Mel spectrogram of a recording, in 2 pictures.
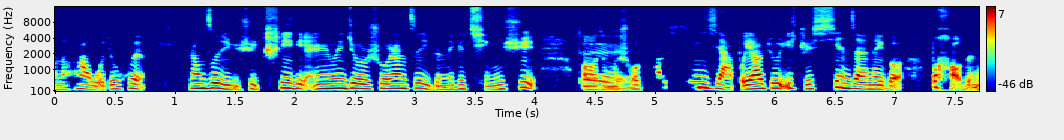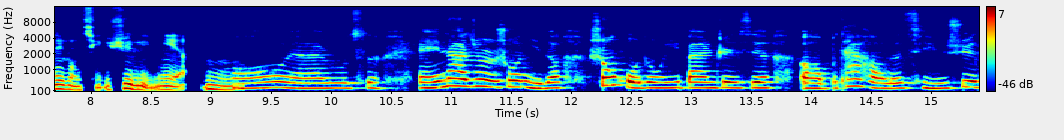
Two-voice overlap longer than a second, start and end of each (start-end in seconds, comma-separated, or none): none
